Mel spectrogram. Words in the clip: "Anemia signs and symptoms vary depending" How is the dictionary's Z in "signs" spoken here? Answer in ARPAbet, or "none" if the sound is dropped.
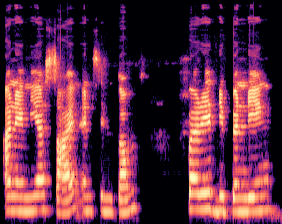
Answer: none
